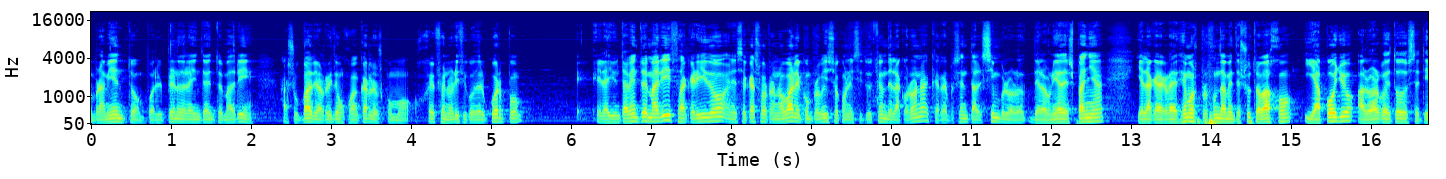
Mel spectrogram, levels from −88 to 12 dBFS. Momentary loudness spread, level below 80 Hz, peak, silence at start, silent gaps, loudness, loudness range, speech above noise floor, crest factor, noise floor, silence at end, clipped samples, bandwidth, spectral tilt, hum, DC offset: 13 LU; -54 dBFS; -8 dBFS; 0 s; none; -30 LUFS; 6 LU; 33 dB; 22 dB; -64 dBFS; 0 s; under 0.1%; 15.5 kHz; -5 dB/octave; none; under 0.1%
